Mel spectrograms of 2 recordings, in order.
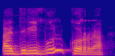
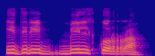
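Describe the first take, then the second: First: अदरिबुल कुर्रा joined with a short "u" after the b; linking pesh. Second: Slow इदरिबिल कुर्रा, joined with a short "i" after the b; linking zer. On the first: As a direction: link अदरिबुल कुर्रा through "-bul". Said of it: "इनमें पेश होती है". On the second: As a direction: link इदरिबिल कुर्रा through "-bil". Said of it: "ये मिलाने के लिए जेर लगी है". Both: Shown as a demonstration.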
